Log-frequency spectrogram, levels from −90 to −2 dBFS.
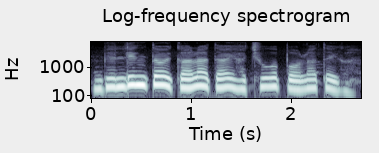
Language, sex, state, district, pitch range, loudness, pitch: Wancho, female, Arunachal Pradesh, Longding, 175-210 Hz, -14 LUFS, 190 Hz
